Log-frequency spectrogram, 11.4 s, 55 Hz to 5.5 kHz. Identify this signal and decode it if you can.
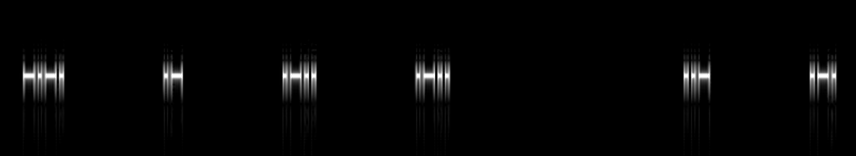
Morse code, heard as a keyed tone, about 25 wpm, spaced as for 6 wpm, 590 Hz. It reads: CALL UR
